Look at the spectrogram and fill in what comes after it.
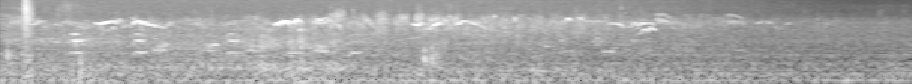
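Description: Faint birds chirping in many short calls, thinning out after about five seconds, over a low steady background rumble.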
